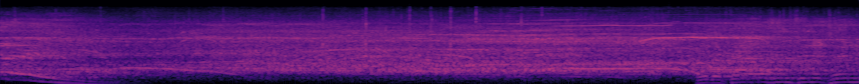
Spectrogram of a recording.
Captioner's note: crowd cheering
